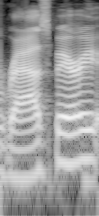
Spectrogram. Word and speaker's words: raspberry: Does anyone pronounce the P in that word? No, so 6th grade we had the spelling bee.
